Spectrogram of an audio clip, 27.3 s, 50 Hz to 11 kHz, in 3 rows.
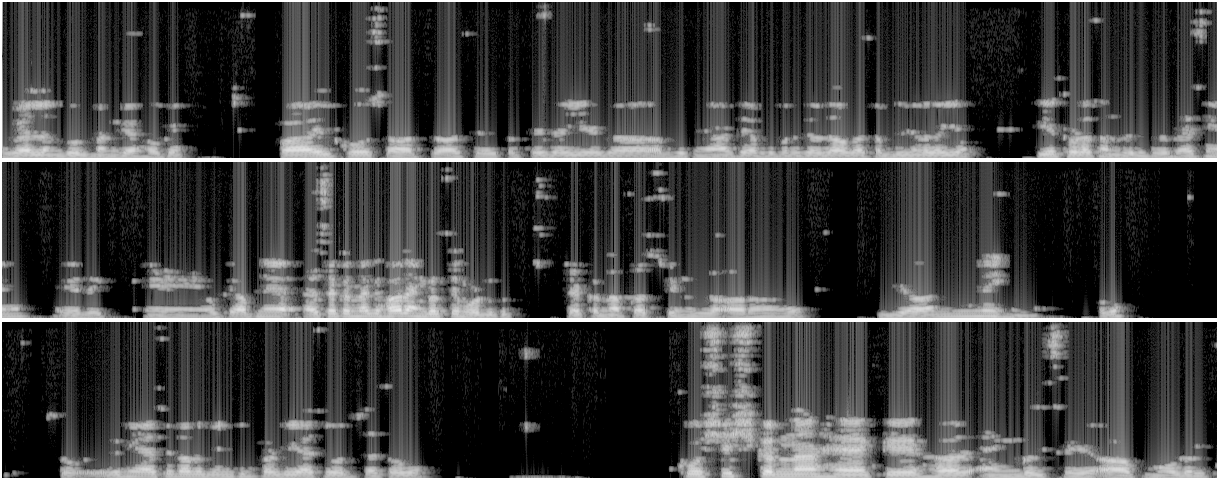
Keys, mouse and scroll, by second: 0.6 shift+middle click, 1.0 scroll down 1, 1.1-2.1 middle drag, 2.1 ctrl+shift+s, 4.0 shift+middle click, 4.2 scroll up 1, 4.4-5.4 middle drag, 5.4 scroll up 1, 5.5-7.0 middle drag, 7.0 scroll up 1, 7.2-8.7 shift+middle drag, 8.7 Tab, 10.3 click, 10.8-12.8 middle drag, 12.8 g, 14.3 click, 14.7 middle click, 15.6 g, 17.0 click, 17.3 g, 19.0 g, 20.4 right click, 21.0 middle click, 21.7-22.1 scroll down 2, 22.1 KP_3, 22.8 shift+middle click, 23.2-23.7 scroll up 2, 23.9 click, 24.6 g, 26.1 click, 27.2 g.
